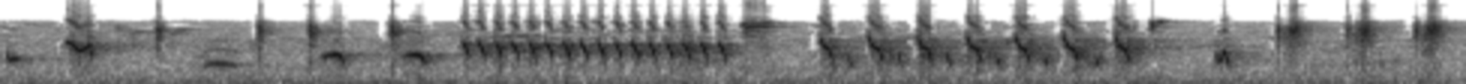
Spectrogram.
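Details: Asian pied starling singing a fast, varied song: short whistled notes and chattering chirps, a rapid buzzy trill in the middle, then a run of sharp descending notes repeated quickly.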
